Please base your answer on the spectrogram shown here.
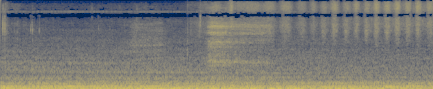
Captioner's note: takes a deep breath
